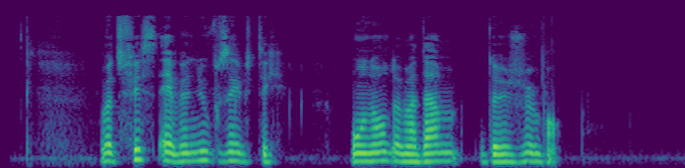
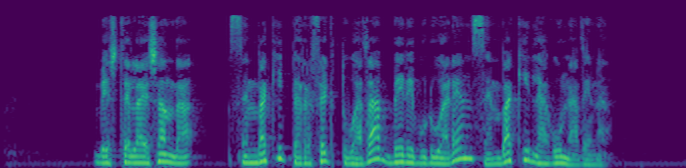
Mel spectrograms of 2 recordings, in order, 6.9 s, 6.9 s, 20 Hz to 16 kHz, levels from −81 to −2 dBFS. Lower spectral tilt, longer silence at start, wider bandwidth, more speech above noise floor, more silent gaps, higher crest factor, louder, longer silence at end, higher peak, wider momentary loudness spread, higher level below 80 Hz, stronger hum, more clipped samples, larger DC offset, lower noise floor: about the same, -6 dB/octave vs -5 dB/octave; about the same, 1 s vs 0.95 s; about the same, 11.5 kHz vs 11.5 kHz; about the same, 43 dB vs 44 dB; neither; about the same, 18 dB vs 18 dB; first, -23 LUFS vs -26 LUFS; first, 1.3 s vs 0.8 s; first, -6 dBFS vs -10 dBFS; about the same, 11 LU vs 10 LU; second, -72 dBFS vs -62 dBFS; neither; neither; neither; second, -65 dBFS vs -70 dBFS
